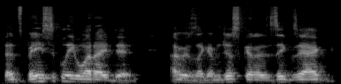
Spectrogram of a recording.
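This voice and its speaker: This podcast host has a lowish, slightly dark voice and talks a little fast. He runs a casual talk show, teasing his co-hosts and often trailing off mid-thought.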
